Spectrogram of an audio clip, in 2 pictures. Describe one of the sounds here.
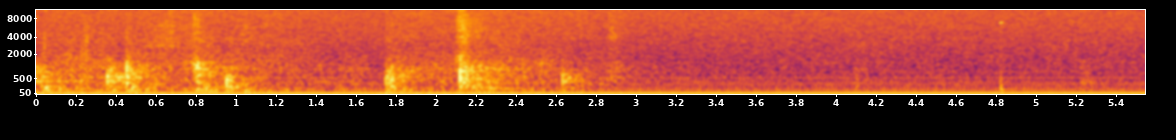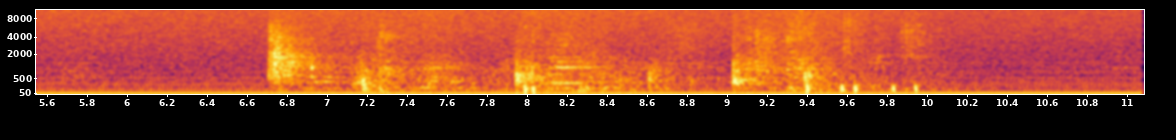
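Heeled footsteps tap across a hard floor.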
